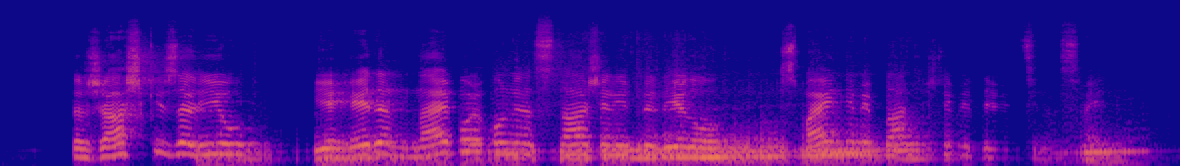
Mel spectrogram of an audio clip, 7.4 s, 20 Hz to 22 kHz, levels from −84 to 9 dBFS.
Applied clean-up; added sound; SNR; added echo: neural mask model RNNoise.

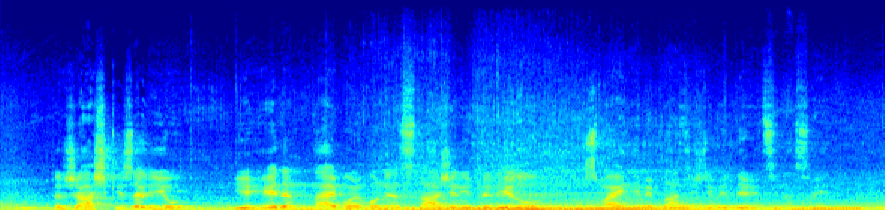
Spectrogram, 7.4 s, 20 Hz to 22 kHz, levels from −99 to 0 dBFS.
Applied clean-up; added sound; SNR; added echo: none; Car passing by / Traffic noise, roadway noise / Engine; -1 dB; none.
